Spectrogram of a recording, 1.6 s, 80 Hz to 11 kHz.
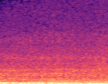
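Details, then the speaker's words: Car previously idling badly around 810-820 rpm, with codes P1509, P0108, P0122 and P0113 and timing way off, after wiring repair and setting ignition advance to 16 degrees: a steady, even low idle hum with no knocks or misses; normal idle. "idle sounds good now a little bit of time in it it's definitely going to pep it up"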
